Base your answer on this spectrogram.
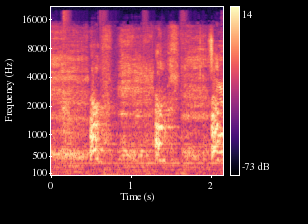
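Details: Mother dog of six puppies stuck under a kennel floor in Cape Town, South Africa, barking at rescuers before being restrained; three sharp barks about every three quarters of a second over steady low hum and background noise.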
